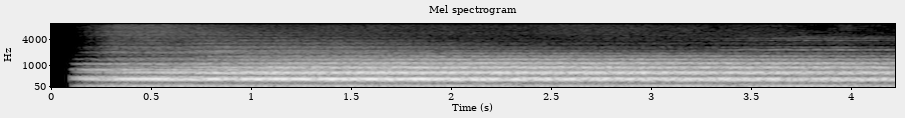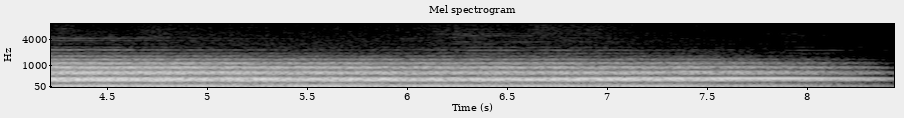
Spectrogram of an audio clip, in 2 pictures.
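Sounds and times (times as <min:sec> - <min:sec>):
music: 0:00.1 - 0:08.4.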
